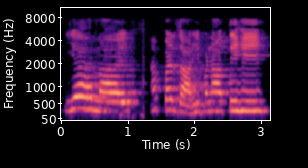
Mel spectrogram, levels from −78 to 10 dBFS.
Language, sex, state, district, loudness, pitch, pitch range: Hindi, female, Uttar Pradesh, Etah, -12 LUFS, 285 Hz, 275-310 Hz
